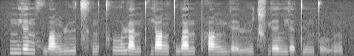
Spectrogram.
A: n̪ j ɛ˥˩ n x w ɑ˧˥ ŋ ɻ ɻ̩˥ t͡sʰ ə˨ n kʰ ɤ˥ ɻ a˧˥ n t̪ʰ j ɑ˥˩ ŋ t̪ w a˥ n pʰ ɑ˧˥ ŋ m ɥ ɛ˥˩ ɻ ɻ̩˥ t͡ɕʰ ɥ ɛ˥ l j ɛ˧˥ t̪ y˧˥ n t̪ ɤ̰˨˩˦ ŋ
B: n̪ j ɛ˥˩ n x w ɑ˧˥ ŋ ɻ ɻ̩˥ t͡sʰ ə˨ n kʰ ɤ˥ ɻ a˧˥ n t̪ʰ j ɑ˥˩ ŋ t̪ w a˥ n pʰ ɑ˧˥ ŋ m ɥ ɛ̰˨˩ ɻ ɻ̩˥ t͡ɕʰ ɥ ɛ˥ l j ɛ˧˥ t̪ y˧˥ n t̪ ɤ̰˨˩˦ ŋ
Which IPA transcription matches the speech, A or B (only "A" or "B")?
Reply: B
